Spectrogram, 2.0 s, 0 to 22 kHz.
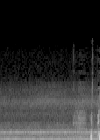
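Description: Steady drone of a chorus of 17-year periodical cicadas, over a low steady hum; a voice starts near the end.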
